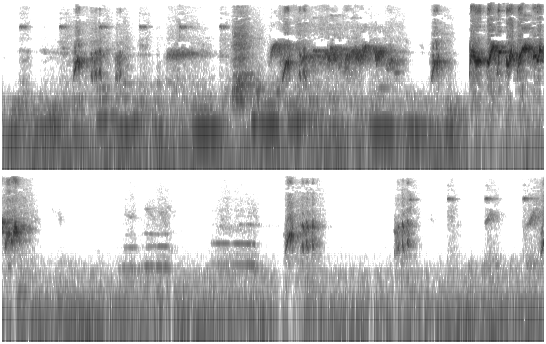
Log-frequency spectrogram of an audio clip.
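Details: Red-whiskered bulbul used as a lure during fighting, giving scattered whistled notes and one loud chattering burst, over low murmuring background sounds.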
